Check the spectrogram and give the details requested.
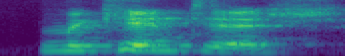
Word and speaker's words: McIntosh: How do you pronounce it again? McIntosh.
